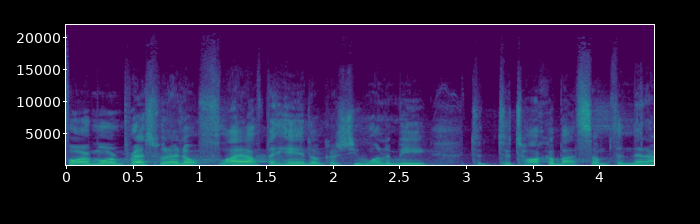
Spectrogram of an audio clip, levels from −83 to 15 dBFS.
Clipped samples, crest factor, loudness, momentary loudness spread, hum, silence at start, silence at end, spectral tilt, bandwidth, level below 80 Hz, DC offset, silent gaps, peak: under 0.1%; 16 dB; -26 LUFS; 12 LU; none; 0 s; 0 s; -4.5 dB/octave; 18.5 kHz; -64 dBFS; under 0.1%; none; -10 dBFS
